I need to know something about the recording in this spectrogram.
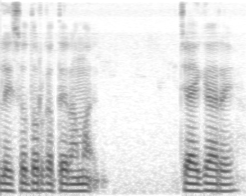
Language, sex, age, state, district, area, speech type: Santali, male, 30-45, Jharkhand, Seraikela Kharsawan, rural, spontaneous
